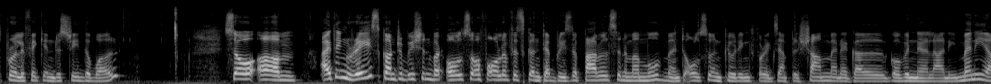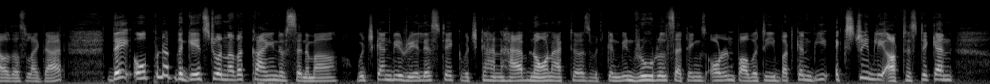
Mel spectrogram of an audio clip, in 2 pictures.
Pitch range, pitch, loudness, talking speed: 165-215 Hz, 185 Hz, -26 LUFS, 205 wpm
